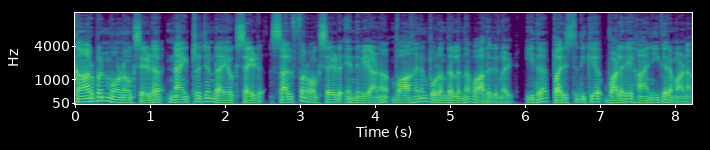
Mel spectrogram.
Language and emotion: Malayalam, neutral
